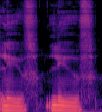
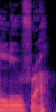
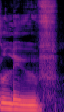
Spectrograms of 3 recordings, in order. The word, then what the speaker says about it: Louvre: So you do say it Louvre. You don't pronounce the R. You don't say Louvre. You were going to pronounce the R, weren't you? Maybe you'd know if you'd been there. It is Louvre.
